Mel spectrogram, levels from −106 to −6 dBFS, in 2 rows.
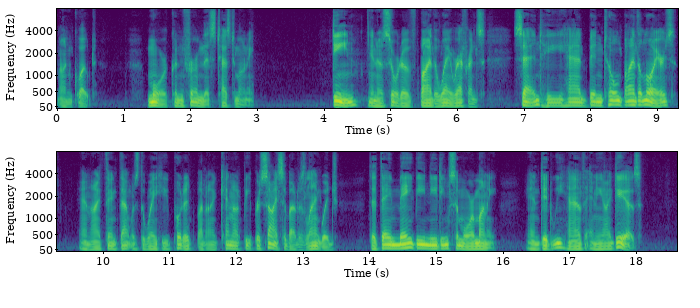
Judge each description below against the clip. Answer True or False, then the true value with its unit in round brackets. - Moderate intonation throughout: True (4.6 semitones)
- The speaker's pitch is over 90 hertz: False (85 Hz)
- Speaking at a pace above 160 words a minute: True (180 wpm)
